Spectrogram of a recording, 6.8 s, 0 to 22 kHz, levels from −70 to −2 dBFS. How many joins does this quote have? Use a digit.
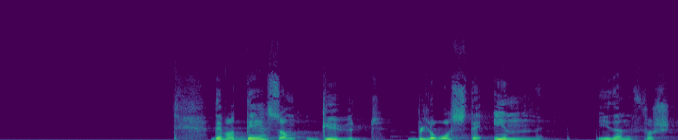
1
